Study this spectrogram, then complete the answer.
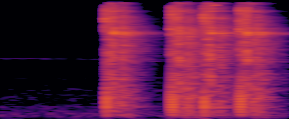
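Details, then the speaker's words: Compressor-fed pneumatic linear actuator driven by a solenoid: three sharp hissing bangs, each a burst of air as the cylinder strokes. The actuator is cycling normally. "If we hook this up to negative, and then we hook this up to positive via the relay, then it'll just cycle on and off automatically."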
